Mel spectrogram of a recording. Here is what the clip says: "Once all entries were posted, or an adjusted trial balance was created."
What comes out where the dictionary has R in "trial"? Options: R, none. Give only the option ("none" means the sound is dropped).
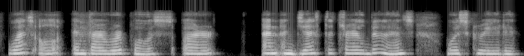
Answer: R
